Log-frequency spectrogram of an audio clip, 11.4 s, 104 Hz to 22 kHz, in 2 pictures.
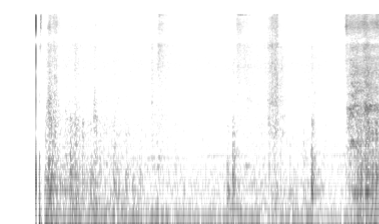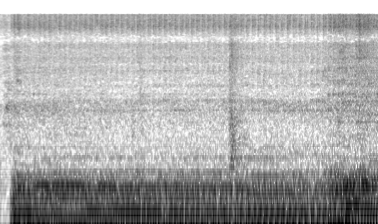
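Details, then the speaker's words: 2007 Can-Am Outlander 500 with freshly rebuilt engine: a few clicks, then it fires and runs evenly with no knocks or misses; earlier problem was a sliced fuel line spewing fuel, now replaced. "however the project is a success it's running and this right here is the culprit this little chunk of fuel line"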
